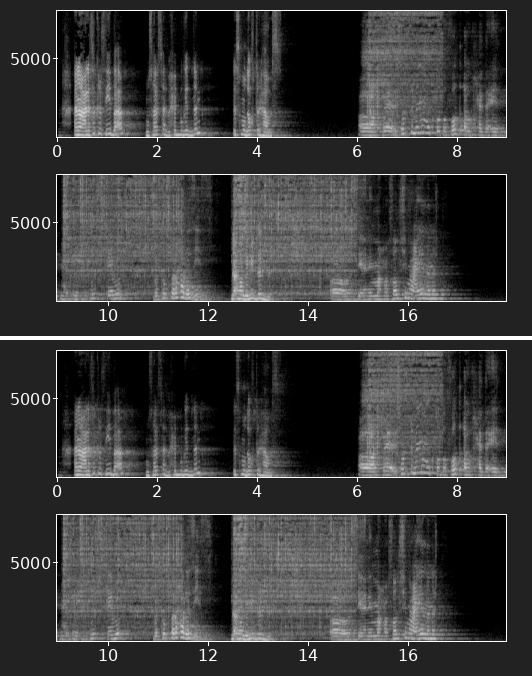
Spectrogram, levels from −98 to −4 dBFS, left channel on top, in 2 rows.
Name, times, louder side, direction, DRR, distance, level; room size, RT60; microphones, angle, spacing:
voice 1, 0.1-1.3 1.8-2.9 3.5-4.4 12.5-13.3, left 4 dB, 75° left, 11 dB, 0.9 m, -31 dB
voice 2, 6.0-10.3 10.9-11.9 12.5-13.1 14.4-16.6, right 2 dB, 70° right, 3 dB, 2.5 m, -35 dB
sound 1, 6.1-7.7 9.1-11.5 12.5-15.0, right 1 dB, 15° right, 1.9 m, -41 dB
25.5 x 21.0 x 9.5 m, 1.0 s
head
